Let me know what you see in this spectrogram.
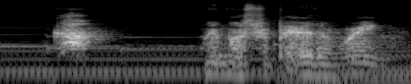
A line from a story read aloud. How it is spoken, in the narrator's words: he whispered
